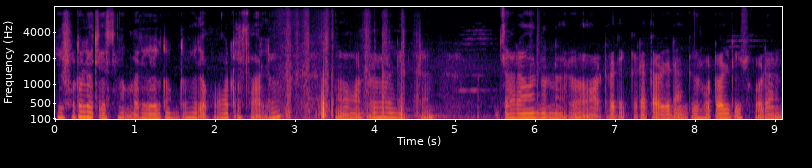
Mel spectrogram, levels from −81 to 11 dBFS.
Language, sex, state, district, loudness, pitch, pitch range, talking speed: Telugu, male, Andhra Pradesh, Chittoor, -26 LUFS, 120 Hz, 110-135 Hz, 120 wpm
